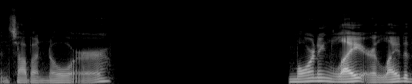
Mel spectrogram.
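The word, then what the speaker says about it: En Sabah Nur: Ensabaner. It's pronounced Ensabanor. Ensabanor.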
